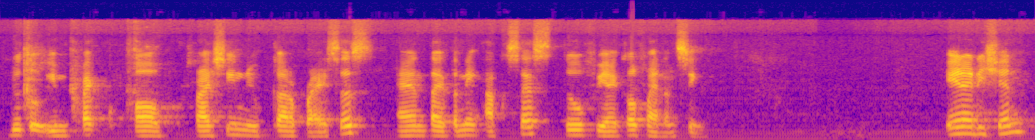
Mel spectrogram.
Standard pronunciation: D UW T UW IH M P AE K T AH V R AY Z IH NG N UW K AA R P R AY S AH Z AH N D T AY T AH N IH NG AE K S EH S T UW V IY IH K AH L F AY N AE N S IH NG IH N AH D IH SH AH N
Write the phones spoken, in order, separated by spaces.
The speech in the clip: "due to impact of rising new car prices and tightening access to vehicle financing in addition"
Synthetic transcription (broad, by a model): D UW T UW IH M P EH K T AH P R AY S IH NG N UW K AA R P R AY S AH S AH N T AY T AH N IH NG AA K S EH S T UW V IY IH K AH L F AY N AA N S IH NG IH N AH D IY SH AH N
